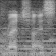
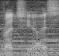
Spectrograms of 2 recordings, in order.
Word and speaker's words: Regice: Also, it's pronounced Regice, not Regice. I thought it was Regice, but yeah, it's Regice, from what I can tell.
